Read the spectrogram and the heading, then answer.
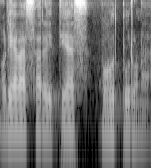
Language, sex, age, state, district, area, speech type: Odia, male, 18-30, Odisha, Mayurbhanj, rural, spontaneous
